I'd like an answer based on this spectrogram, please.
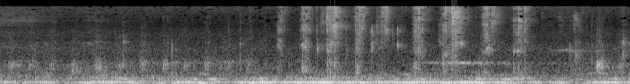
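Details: Rabbit crunching its food, with faint ticks at first and then a rapid volley of loud, crisp crunches in the second half, over a steady low hum and a short thin whine.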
